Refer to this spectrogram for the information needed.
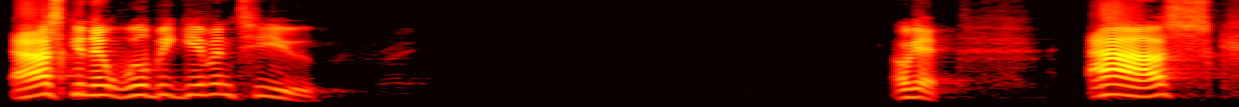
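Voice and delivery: loud, high-pitched sermon delivery; full-force preaching. Real, not acted. Preacher urging the congregation to ask God, preaching at full force. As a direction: preach it out loud with big emphatic stresses.

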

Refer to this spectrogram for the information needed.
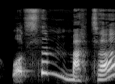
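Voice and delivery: loud, high indignant echo. A narrator's reading. Worried mouse repeating the doctor's question to him, indignant. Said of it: "Olivia repeated indignantly".

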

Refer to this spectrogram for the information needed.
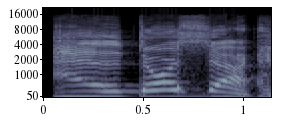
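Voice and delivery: high, slow mock innocence; fake innocent excuse. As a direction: play dumb, slow and high. Voicing boss excuse.

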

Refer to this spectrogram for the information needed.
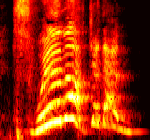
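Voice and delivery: high, loud yell; excited scream. A narrator's reading. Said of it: "screamed the Gryphon".

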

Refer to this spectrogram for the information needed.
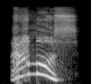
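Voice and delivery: high joyful shout; calling out. A narrator's reading. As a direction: call the name out across the sand. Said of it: "rief Ojan".

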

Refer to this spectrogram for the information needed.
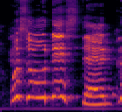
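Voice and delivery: high, loud mock British accent; laughing, badly faked British accent. Echoing the co-host's tweet, mock British accent. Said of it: "British people be like".

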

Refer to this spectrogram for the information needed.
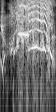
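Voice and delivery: very high, loud mock fangirl squeal; excited squeal. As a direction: squeal hammed-up over a crush. Squeal ending thrilled crush reaction.

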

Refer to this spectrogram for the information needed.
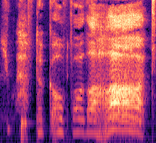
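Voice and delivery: high, loud, breathy movie-line yell; mock vampire hunter shout. Friend quoting Dracula Dead and Loving It, mock shout.

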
